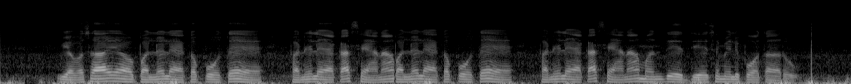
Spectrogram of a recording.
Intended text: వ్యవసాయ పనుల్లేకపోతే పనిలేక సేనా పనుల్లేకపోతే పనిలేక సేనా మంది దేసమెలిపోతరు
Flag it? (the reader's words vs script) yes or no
no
